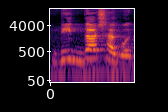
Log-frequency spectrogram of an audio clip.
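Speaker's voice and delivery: ordinary talk, nothing marked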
